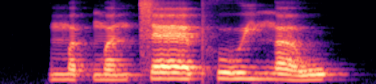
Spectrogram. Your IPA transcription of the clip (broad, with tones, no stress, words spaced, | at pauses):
mɐ˨k̚mɐ˨˧n t͡sɛː˧pʰuː˧jŋɐ˨˧w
